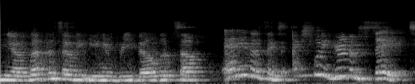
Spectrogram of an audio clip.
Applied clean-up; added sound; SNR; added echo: neural separator model SepFormer DNS4.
